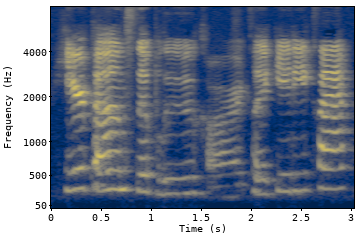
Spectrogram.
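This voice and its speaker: A young woman hosting a storytime for small children, speaking in simple, deliberate phrases. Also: high-pitched, lively intonation, highs cut off. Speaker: children's library storytime host. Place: indoor storytime set. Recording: distant mic, ukulele music. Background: ukulele strumming.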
